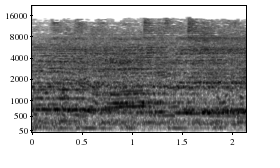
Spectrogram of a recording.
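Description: Live ranchera song: a male singer holding long notes with a slight waver over band accompaniment, amplified through the arena's sound system.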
